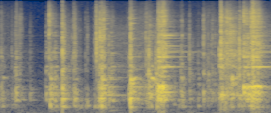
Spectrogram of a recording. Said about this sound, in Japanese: ちょっと食器を今ね片付け食器を今片付けながら喋ってるのでちょっとカチャカチャ音がしてますが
